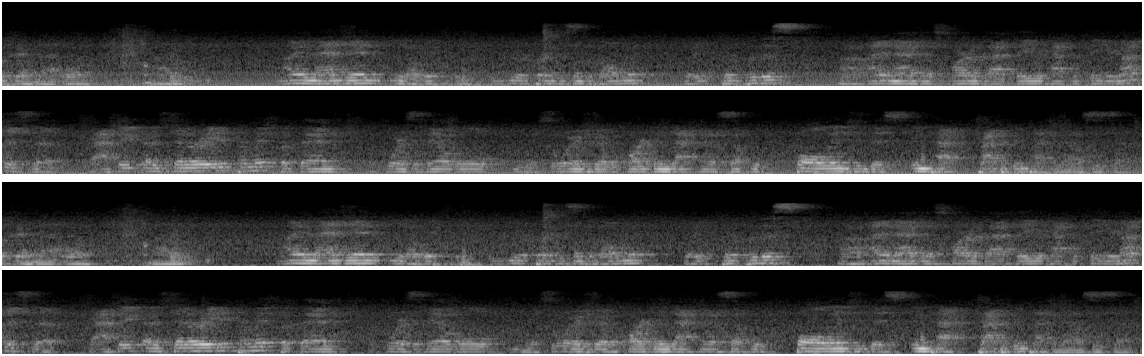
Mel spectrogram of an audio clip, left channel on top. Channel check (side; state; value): left; noise; hum, 12 dB below the sound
